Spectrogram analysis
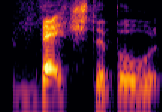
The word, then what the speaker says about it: vegetable: And the same applies to vegetable. You don't pronounce this letter.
